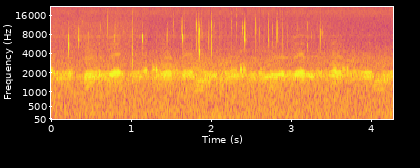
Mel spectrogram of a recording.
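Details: In Bogotá, Colombia, frogs croak from early morning in breeding season to attract a mate; many brief, same-pitched notes overlap in a continuous chorus, with light high-pitched ticking scattered above it.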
